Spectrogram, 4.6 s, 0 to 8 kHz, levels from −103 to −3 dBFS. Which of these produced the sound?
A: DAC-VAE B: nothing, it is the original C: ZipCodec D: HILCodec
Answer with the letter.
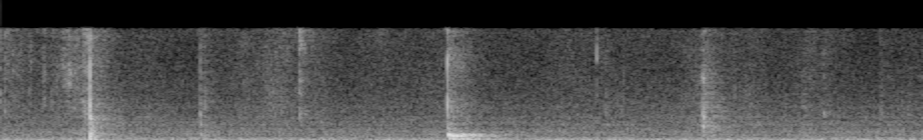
B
